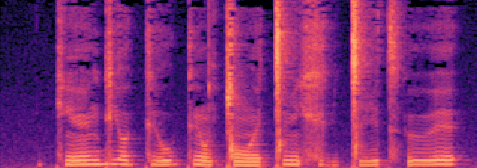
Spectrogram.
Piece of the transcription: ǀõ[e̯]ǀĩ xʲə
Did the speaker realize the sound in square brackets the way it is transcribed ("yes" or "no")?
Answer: yes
